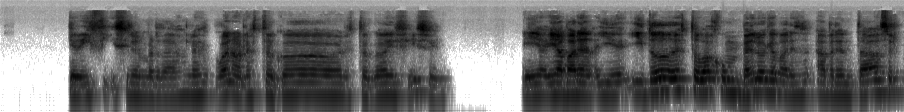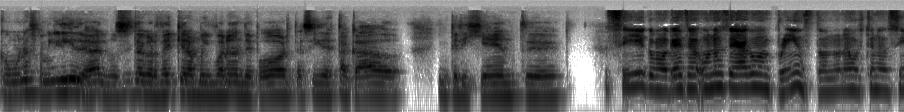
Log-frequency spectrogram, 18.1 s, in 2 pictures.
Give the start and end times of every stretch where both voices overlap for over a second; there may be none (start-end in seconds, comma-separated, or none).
none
